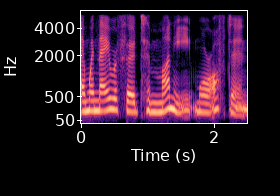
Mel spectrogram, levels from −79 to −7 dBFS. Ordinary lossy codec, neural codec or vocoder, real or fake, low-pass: MP3, 48 kbps; none; real; 5.4 kHz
